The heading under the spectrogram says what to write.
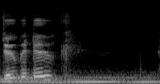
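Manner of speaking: "Dubaduke" stretched out slowly, puzzled; fumbled pronunciation. Real, not acted. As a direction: slowly sound out "Dubaduke" as a guess. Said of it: "how the fuck do you say that?".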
